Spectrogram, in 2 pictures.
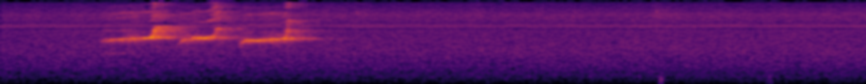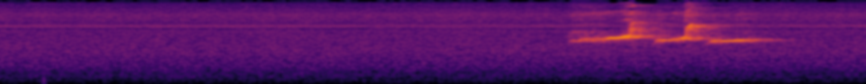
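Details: Newly caught medium greater green leafbird singing two short bursts of sweet high warbled whistles, about six seconds apart, with a few soft clicks and a faint steady high tone between.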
